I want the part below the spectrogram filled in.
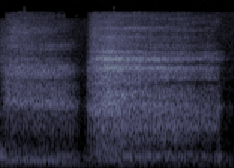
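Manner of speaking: weary sigh. Retold or imitated. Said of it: "Katie looks down at him and goes".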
